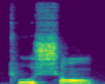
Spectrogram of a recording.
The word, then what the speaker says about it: touchant: So that's ou, touchant. ANT is the same as AN.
